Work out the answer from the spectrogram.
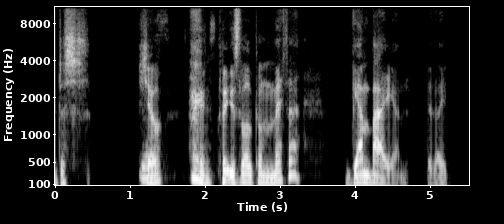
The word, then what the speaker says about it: Ghambaryan: Please welcome Meta Gambayan. Did I pronounce it properly?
